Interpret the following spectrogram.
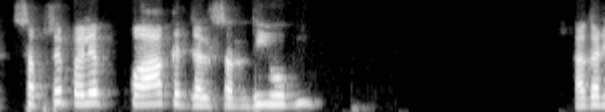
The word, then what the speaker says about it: Palk: उसके बाद पाक खाड़ी होगी, ये पाकिस्तान वाला पाक नहीं है, एक अंग्रेज थे उनका नाम पाल्क था, यहाँ पे PALK होता है, एल साइलेंट है हमारा।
